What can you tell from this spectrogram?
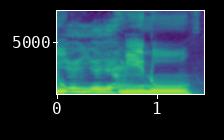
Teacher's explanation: dalam keadaan sukun Hamzah itu enggak boleh dibaca panjang atau bersisa bunyinya harus betul-betul putus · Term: hamzah sukun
